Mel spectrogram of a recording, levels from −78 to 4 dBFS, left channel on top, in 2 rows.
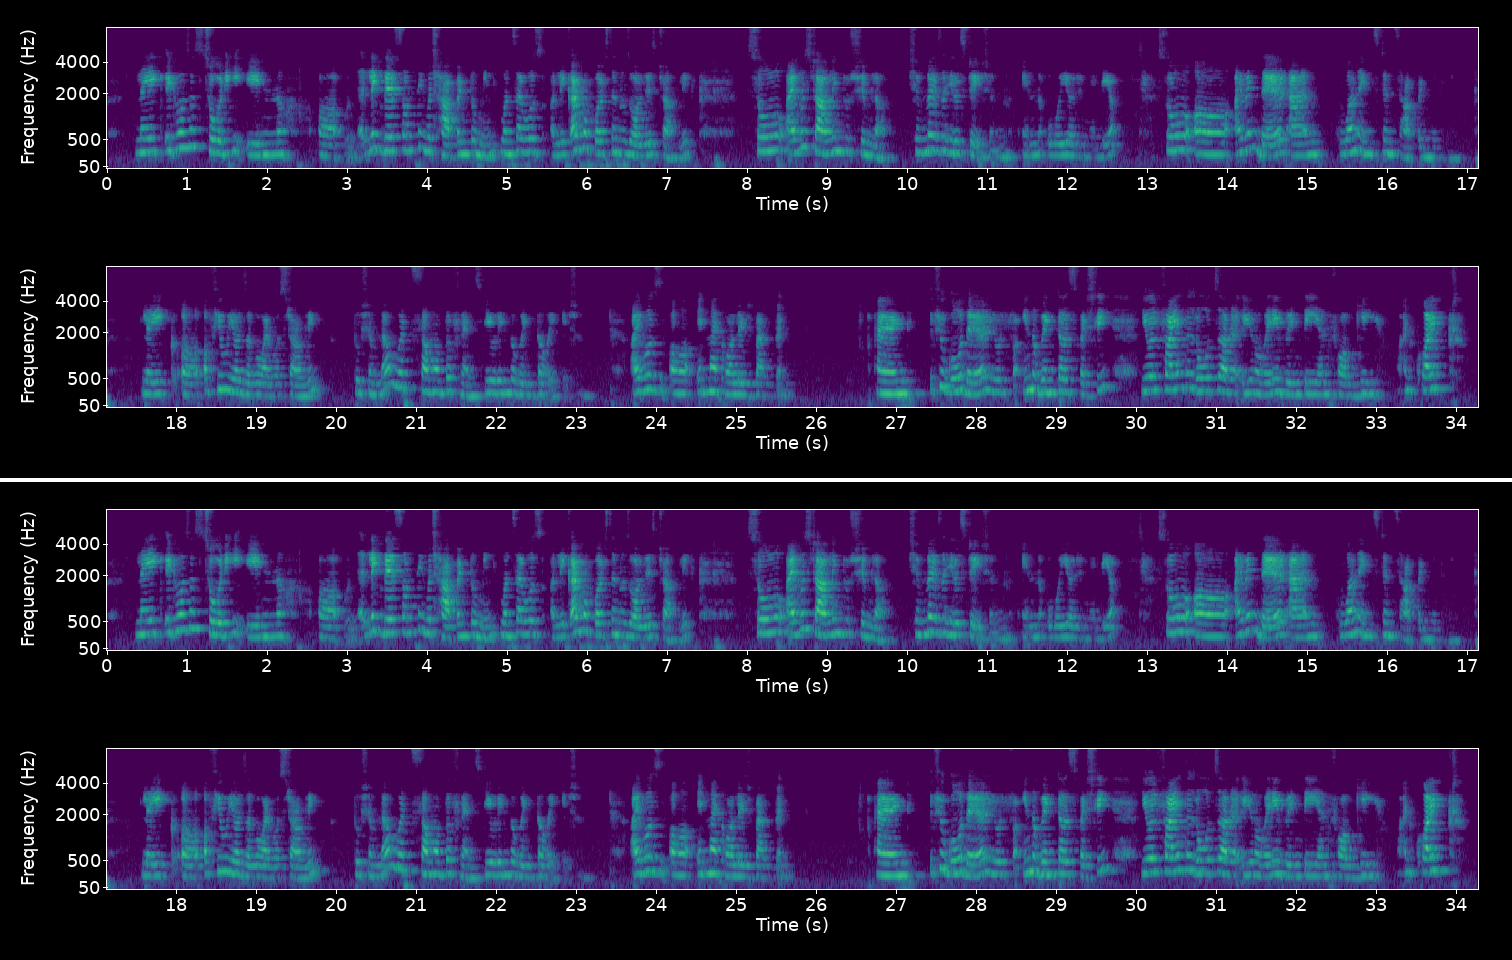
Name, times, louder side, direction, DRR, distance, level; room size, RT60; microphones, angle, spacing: voice 1, 0.4-12.6 12.9-16.9 17.6-19.9 20.2-23.1 23.4-25.7 26.7-34.1, right 1 dB, 10° right, 2.8 m, -29 dB
7.0 x 6.5 x 7.0 m
head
